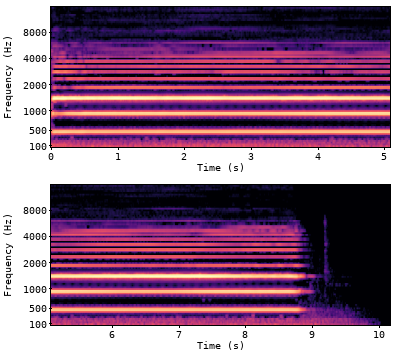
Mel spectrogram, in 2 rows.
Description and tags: One-shot from Versilian Studios Chamber Orchestra 2: Community Edition sampling project.
Instrument family: Woodwinds
Instrument: Oboe
Articulation: sustain
Note: A#4
Midi note: 70
Midi velocity (center): 95
Microphone: 2x Rode NT1-A spaced pair
Performer: Sam Burke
